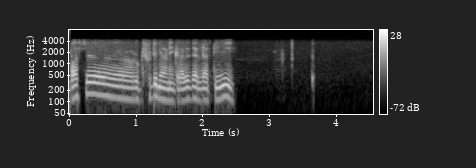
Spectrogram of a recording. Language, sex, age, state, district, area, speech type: Dogri, male, 30-45, Jammu and Kashmir, Udhampur, rural, conversation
